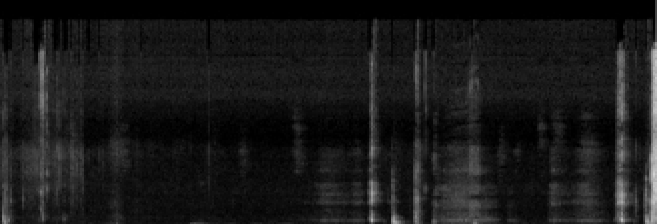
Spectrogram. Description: Too big to stifle... really tickly. I felt so congested... agh..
